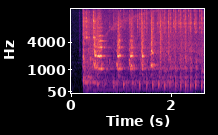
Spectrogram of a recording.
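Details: Old industrial air compressor started in cold weather, 20s °F, with its oil low: a pulsing start-up chug of about eight beats a second with brief high squeals on top. The owner suspects a shell bearing about to spin; not confirmed.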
